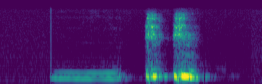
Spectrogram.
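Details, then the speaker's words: Clinical case, parent describing a child with respiratory symptoms, afternoon fevers and night-time phlegm that is not spat out: a short hum then two harsh throat-clearing bursts imitating wet phlegm. "el problema sería saca flemas puede ser escucha como que saca flema pero no las escupe como que se da estrada"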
